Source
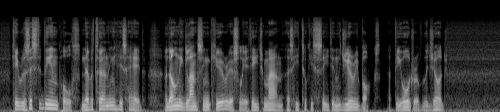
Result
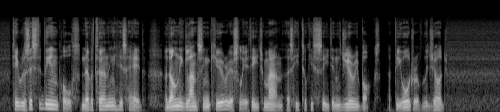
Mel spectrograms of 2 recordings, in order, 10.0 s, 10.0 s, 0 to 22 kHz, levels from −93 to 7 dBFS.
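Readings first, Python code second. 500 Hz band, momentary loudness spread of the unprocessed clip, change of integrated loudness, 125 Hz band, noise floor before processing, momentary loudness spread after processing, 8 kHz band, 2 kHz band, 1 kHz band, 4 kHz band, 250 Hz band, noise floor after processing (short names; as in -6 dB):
+3.0 dB, 11 LU, +2.0 dB, -4.5 dB, -54 dBFS, 12 LU, +3.0 dB, +3.0 dB, +3.0 dB, +3.0 dB, +2.0 dB, -62 dBFS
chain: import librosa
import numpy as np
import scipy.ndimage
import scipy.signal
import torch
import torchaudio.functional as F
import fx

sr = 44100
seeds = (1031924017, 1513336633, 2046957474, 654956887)

y = scipy.signal.sosfilt(scipy.signal.butter(2, 180.0, 'highpass', fs=sr, output='sos'), x)
y = F.gain(torch.from_numpy(y), 3.0).numpy()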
